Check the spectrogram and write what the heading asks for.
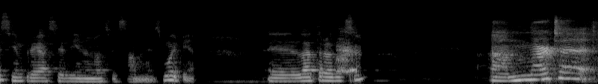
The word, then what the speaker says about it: exámenes: Siempre hace bien en los exámenes. Yeah, you actually pronounced it how I had it written, but I just noticed I didn't have the accent on the ah. The word is exámenes, and everybody Okay.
